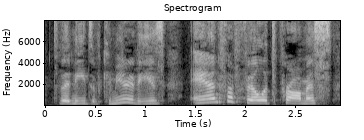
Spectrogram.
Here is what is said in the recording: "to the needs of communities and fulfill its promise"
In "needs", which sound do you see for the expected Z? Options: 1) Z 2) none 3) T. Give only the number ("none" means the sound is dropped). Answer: 1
